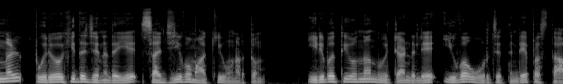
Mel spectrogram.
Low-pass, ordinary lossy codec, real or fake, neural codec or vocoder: 14.4 kHz; none; fake; codec, 44.1 kHz, 7.8 kbps, Pupu-Codec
